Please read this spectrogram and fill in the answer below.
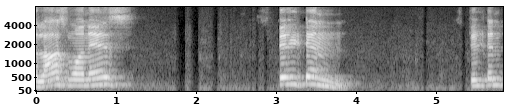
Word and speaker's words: Stilton: स्टिल्टन की spelling है STILTON, स्टिल्टन।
